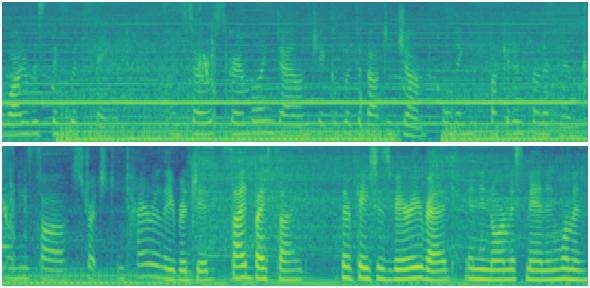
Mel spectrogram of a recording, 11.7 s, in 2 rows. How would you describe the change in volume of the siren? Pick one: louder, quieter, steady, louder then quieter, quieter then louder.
steady.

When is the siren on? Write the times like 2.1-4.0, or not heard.
0.0-6.0.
